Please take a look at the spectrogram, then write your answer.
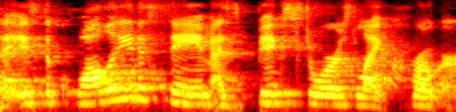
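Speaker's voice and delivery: ordinary talk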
